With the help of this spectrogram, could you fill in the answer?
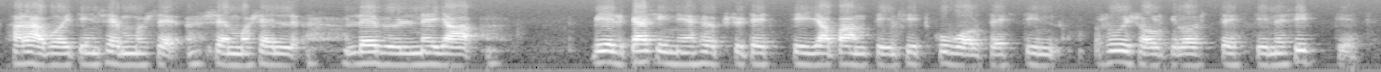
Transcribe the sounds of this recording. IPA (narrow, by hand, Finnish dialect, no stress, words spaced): hɑrɑʋoitiːn̞ semːose semːosel leʋyl ne jɑ ʋiel kæsineː høpsytetːiː jɑ pɑntiːn siːt kuʋol tehtiːn ruisolkiloist tehtiːn ne sitːieˑt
